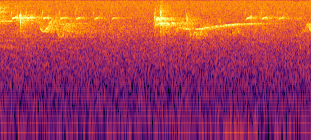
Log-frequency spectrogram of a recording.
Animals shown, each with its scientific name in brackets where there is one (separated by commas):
Eastern Wood-Pewee (Contopus virens), Red-eyed Vireo (Vireo olivaceus), American Robin (Turdus migratorius)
